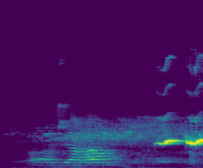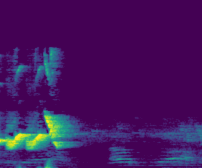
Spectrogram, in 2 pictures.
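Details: Double-collared seedeater singing in the tui-tui style: a short burst of loud, high, rapid slurred whistles and trills in the middle, with lower harmonic voice-like sounds before and after.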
